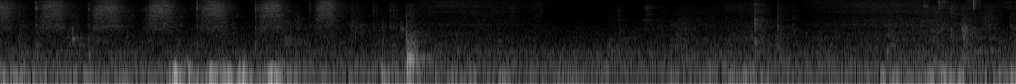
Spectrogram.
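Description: Hand-pumped plastic spray bottle misting water over a tray of unbaked cinnamon rolls before their second rise: a quick run of short spritzes, about three or four a second, that stops about a second and a half in. A single knock follows about two seconds in.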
